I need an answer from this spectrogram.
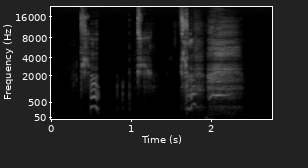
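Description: Wet kissing sounds: a few bursts of lip smacks and moist mouth noises, some carrying a soft voiced hum, with short quiet gaps between them.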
